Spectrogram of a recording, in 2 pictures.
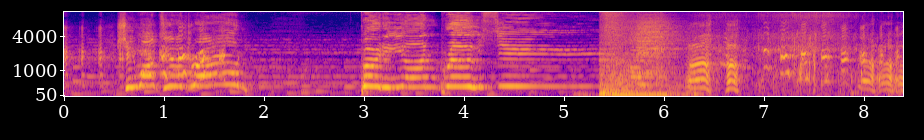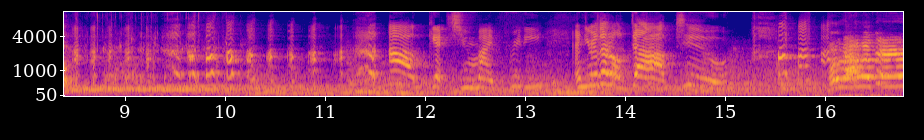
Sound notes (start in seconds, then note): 0.0 laughs; 6.2 laughs; 6.9 cries; 15.3 laughs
